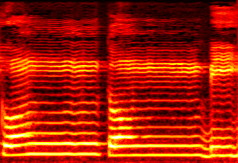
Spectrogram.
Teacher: میم ساکن کے بعد حرف با ہے تو یہاں پہ میم کا اخفا ہوگا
